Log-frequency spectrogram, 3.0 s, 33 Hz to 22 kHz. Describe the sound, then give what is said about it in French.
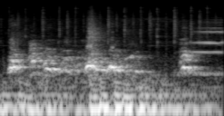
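A six-year-old female dog from an animal shelter barks in three loud bursts of yelping, bow-wow barks separated by short pauses, with no one speaking over it. “Femelle, 6 ans. Elle vient de la SPA. Bon, très bonne chienne.”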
